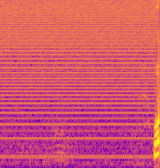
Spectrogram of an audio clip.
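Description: Steady electrical hum, a few held tones that do not change.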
